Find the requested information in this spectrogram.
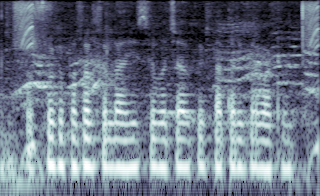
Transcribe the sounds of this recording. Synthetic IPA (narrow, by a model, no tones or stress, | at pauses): ə̰sokepʰəsəlsəlaɦisebət͡ʃakekat̪əɾikabaʈʰe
